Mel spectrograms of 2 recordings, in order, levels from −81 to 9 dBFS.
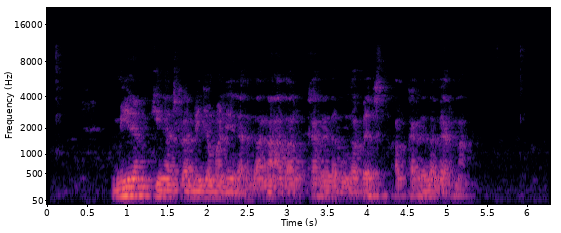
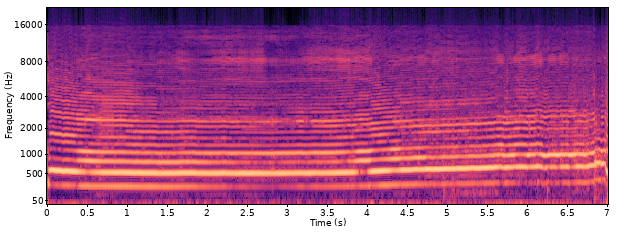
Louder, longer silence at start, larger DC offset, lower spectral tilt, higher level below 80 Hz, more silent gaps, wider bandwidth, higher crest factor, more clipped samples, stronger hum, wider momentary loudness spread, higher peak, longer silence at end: second, -28 LUFS vs -3 LUFS; first, 0.8 s vs 0 s; neither; first, -8.5 dB/octave vs -2 dB/octave; second, -56 dBFS vs -38 dBFS; neither; second, 10.5 kHz vs 16.5 kHz; first, 20 dB vs 2 dB; second, under 0.1% vs 20%; neither; first, 13 LU vs 2 LU; second, -10 dBFS vs 0 dBFS; first, 0.95 s vs 0 s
